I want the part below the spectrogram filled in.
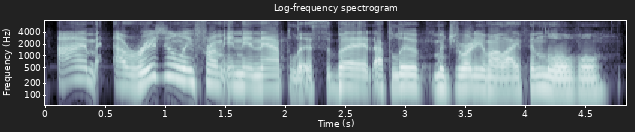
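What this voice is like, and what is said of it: Midwestern Southern drawl. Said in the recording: “you pick up that draw, but you also got that, what is it, Midwestern, whatever ... Got that Midwestern, Southern swang.”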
